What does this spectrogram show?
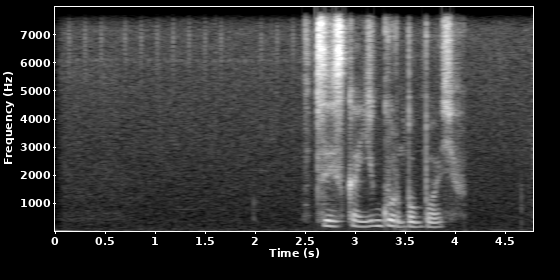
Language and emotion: Russian, angry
